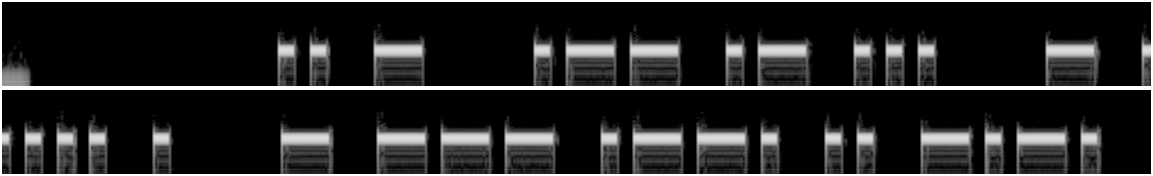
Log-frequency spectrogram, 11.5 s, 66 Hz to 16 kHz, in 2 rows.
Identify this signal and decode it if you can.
Morse code, heard as a keyed tone, about 15 wpm, 700 Hz. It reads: IT WAS THE TOPIC
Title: Sentences from Top 1600 Words 15wpm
